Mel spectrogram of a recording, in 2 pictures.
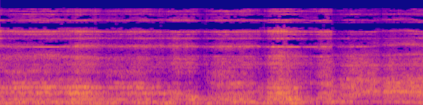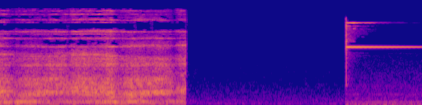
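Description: Sharpening stone rubbed along a steel axe blade's edge, a steady gritty rasping that stops abruptly about six seconds in. Near the end, a single high metallic ding rings out and fades.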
